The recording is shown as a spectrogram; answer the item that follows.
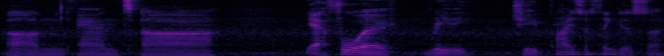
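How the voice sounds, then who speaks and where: A man with a low-pitched voice and Chinese as his mother tongue talks as a language teacher on a livestream. His delivery is casual and halting, often circling back over the same words. Clear background noise runs through the recording. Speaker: language teacher live-streamer. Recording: clearly noisy livestream audio.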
